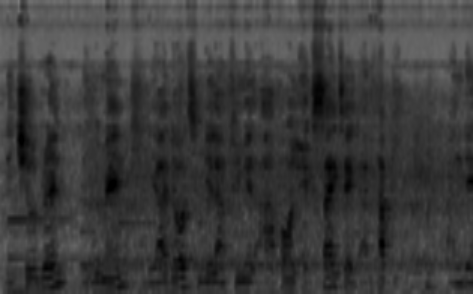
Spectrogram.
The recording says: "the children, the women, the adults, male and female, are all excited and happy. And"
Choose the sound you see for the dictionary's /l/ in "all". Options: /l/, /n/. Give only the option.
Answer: /l/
